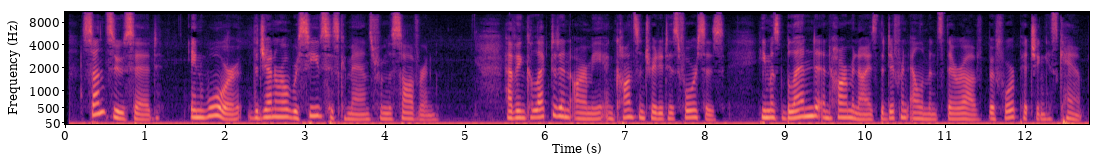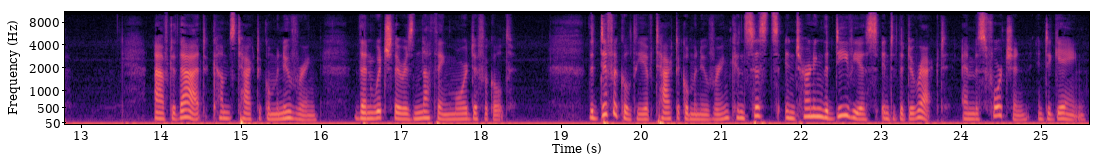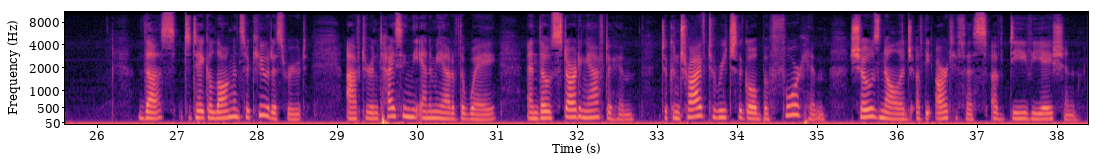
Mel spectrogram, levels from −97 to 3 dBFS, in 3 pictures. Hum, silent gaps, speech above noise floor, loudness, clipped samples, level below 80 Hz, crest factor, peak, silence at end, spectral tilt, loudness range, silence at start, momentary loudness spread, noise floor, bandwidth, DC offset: none; none; 26 dB; -26 LUFS; under 0.1%; -34 dBFS; 24 dB; 0 dBFS; 0.1 s; -4 dB/octave; 5 LU; 0 s; 11 LU; -51 dBFS; 11 kHz; 2%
